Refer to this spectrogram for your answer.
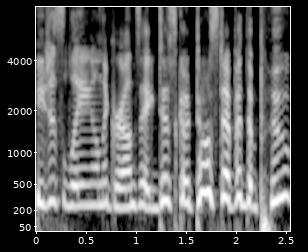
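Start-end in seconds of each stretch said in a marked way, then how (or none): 1.2-2.6 play-acted, loud, really upset, distressed calling out. Telling how Sean lay on the ground talking to the dog, imitating Sean really upset. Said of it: "and like really upset".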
